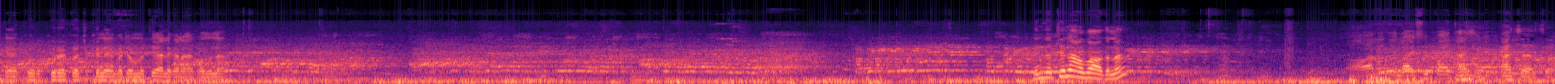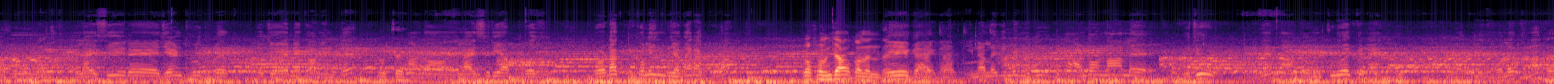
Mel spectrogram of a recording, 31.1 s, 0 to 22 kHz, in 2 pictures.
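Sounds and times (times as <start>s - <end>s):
man speaking: 0.0s - 12.2s, 13.5s - 31.0s
voices talking: 0.0s - 31.0s.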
